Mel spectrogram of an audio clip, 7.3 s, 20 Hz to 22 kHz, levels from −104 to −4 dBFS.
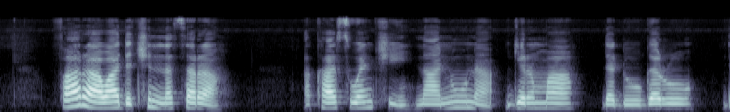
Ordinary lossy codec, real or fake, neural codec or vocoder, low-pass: none; real; none; 10.8 kHz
